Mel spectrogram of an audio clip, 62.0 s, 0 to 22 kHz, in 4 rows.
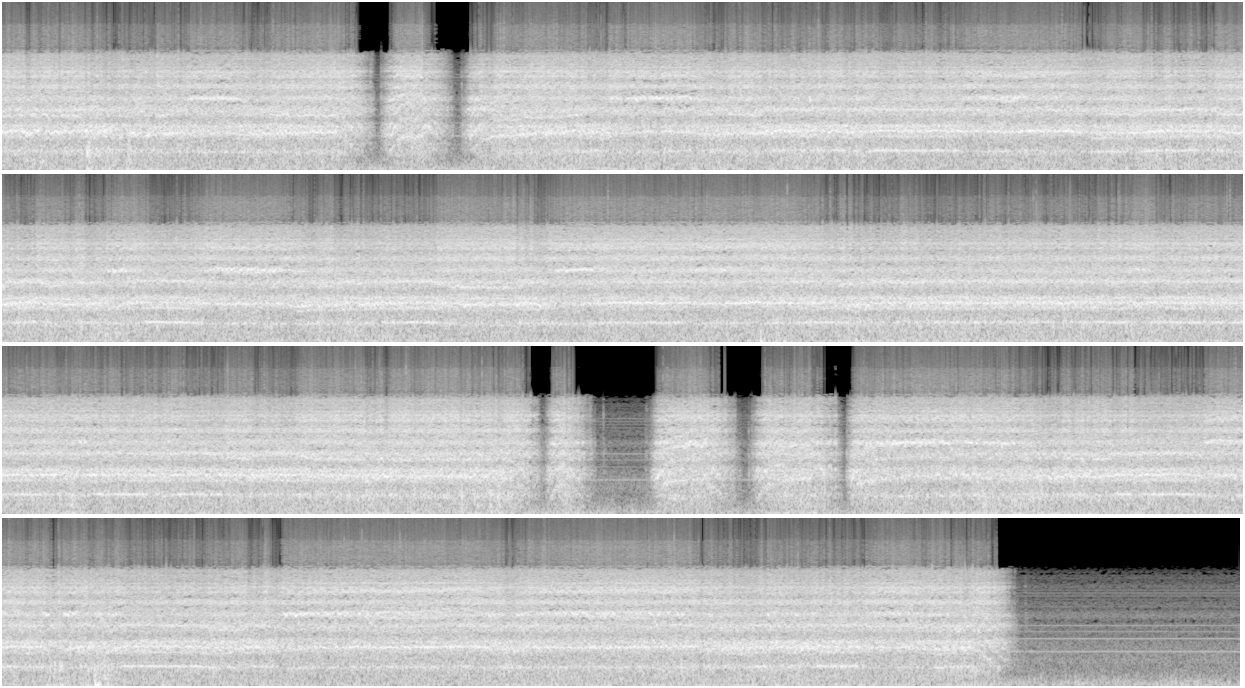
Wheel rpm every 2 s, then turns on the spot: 210, 210, 90, 170, 210, 230, 220, 220, 230, 220, 220, 220, 230, 220, 230, 230, 230, 220, 170, 50, 100, 190, 220, 230, 230, 210, 220, 210, 220, 110, 0.
38-40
